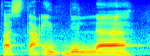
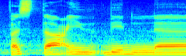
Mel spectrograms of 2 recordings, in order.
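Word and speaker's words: فاستعذ بالله: Panjangkan dulu, jangan kemudian langsung berhenti. Fasta'id billah. Salah. Panjangnya harus sama dengan mad arid lisukun yang lainnya. Fasta'id billah.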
